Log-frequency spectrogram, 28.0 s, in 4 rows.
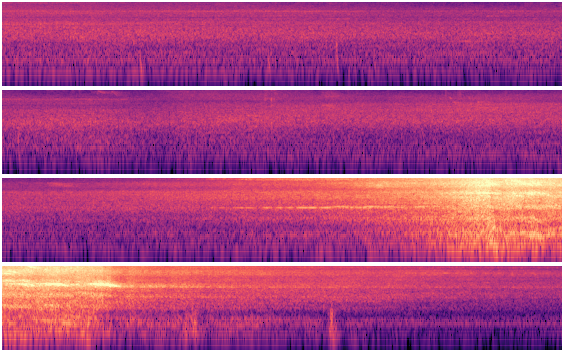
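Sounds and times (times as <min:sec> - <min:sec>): diesel train passing: 0:00.0 - 0:28.0
thin whining tone: 0:15.8 - 0:28.0.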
